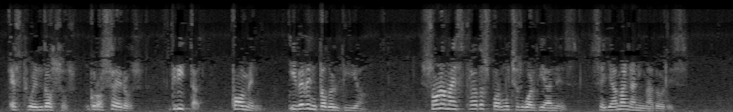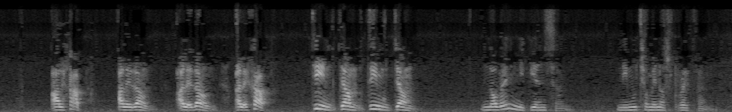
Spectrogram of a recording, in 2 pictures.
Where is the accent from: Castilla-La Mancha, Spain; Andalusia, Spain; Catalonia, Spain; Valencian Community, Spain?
Castilla-La Mancha, Spain; yo soy oriunda de La Mancha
